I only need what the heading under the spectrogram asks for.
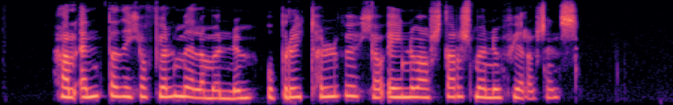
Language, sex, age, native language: Icelandic, female, 20-29, Icelandic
